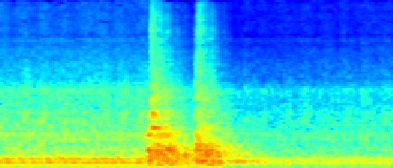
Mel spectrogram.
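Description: A heavy wooden slab thuds and knocks against other wood.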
